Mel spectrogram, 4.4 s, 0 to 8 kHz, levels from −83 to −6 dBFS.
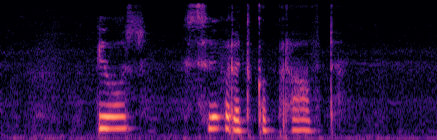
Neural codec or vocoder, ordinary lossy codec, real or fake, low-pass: codec, 16 kHz in and 24 kHz out, 1.1 kbps, FireRedTTS-2 codec; none; fake; 7.2 kHz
